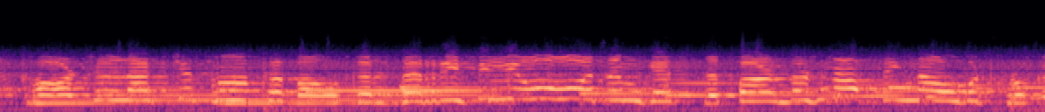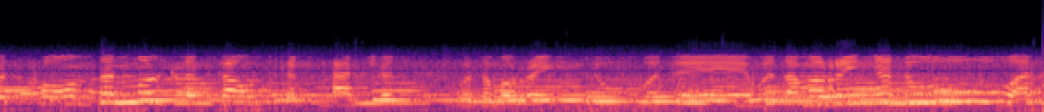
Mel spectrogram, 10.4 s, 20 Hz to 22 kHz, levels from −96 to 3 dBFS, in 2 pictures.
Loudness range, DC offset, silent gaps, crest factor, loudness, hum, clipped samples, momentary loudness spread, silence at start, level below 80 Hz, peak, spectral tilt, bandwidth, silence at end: 2 LU; under 0.1%; none; 12 dB; -17 LUFS; none; under 0.1%; 4 LU; 0 s; -56 dBFS; -4 dBFS; -9 dB/octave; 4 kHz; 0 s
